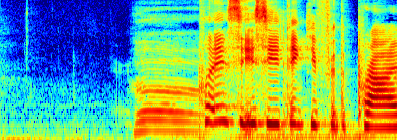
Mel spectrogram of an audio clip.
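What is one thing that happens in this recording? A young woman talks through a microphone.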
